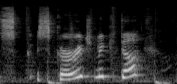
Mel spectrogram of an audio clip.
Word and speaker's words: Scourge McDuck: Scourge McDuck? Is that right? That's it. Yep, you got it. Yeah, that was, it's one of those things that you want to say Scrooge and it's not, but him really coming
